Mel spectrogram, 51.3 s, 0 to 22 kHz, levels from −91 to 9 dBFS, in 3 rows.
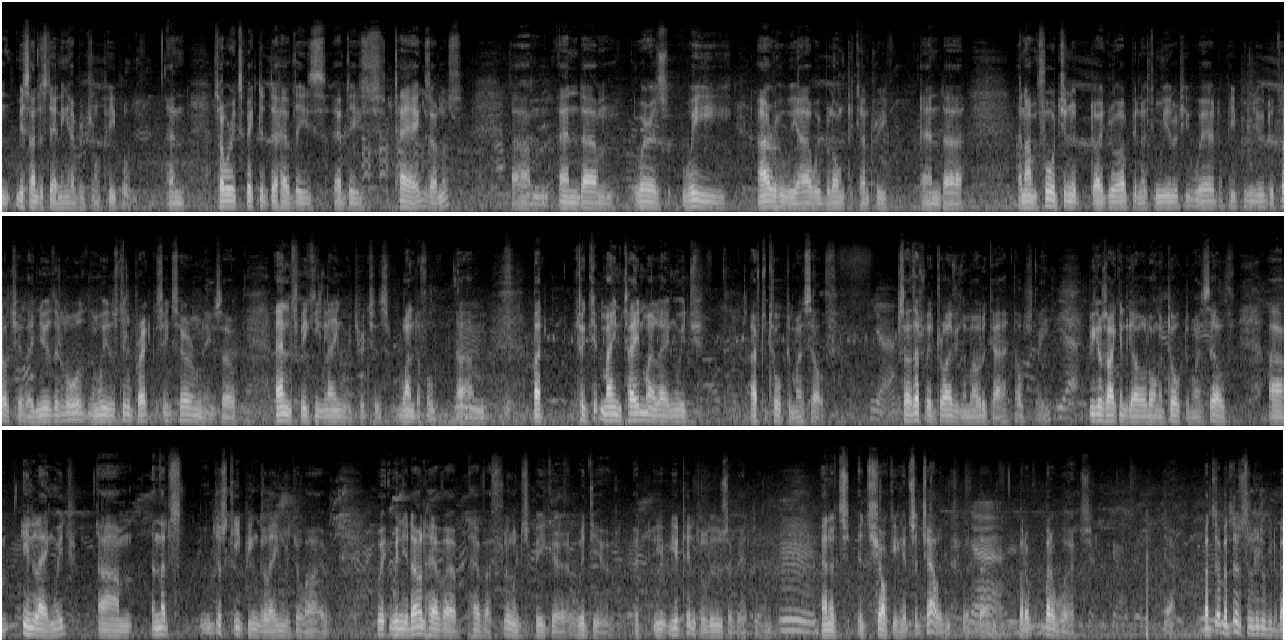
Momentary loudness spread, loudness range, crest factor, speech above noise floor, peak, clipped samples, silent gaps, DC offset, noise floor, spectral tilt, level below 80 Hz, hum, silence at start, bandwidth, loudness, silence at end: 18 LU; 5 LU; 24 dB; 19 dB; -2 dBFS; under 0.1%; none; under 0.1%; -43 dBFS; -6 dB/octave; -58 dBFS; none; 0 s; 13.5 kHz; -24 LUFS; 0 s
